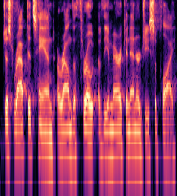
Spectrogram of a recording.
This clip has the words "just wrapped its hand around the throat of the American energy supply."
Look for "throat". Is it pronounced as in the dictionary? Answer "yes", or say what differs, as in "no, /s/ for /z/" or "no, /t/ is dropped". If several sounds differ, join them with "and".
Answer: yes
